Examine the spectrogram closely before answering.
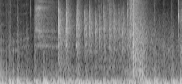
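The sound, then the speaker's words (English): Rifle gunshot sound effect during a tabletop role-playing game: one sharp, loud crack near the end, amid a busy rumble of smaller bangs and thuds. “I'll take aim with my rifle.”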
